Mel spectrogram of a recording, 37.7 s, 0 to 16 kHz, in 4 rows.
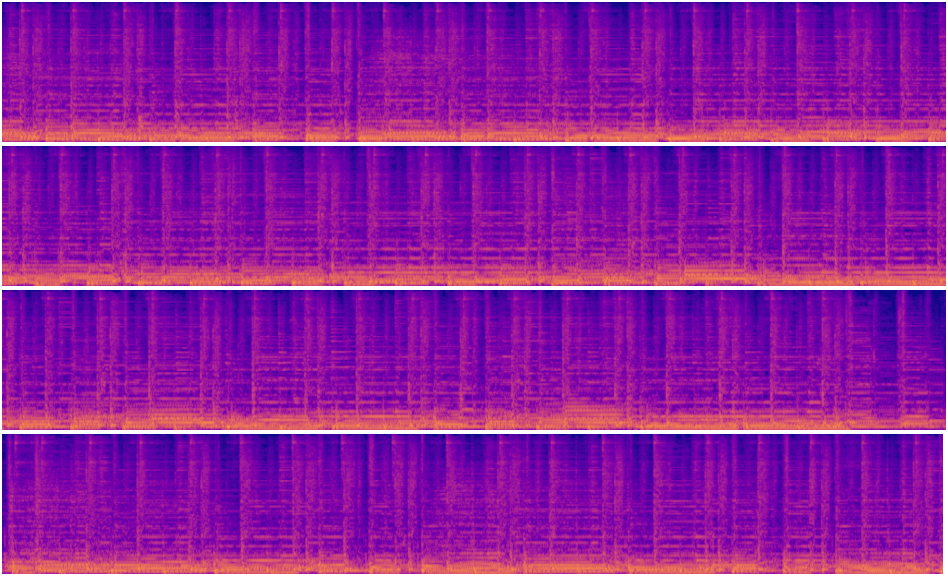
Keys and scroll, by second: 9.0 ctrl+i, 9.3 ctrl+alt+z.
